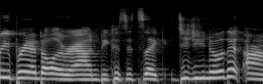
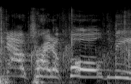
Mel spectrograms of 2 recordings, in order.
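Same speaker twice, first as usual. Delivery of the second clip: high put-on talking fitted sheet voice; 6 semitones higher than usual. Doing a comic impression of a fitted sheet: talking fitted sheet voice. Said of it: "this is an impression of a fitted sheet".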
